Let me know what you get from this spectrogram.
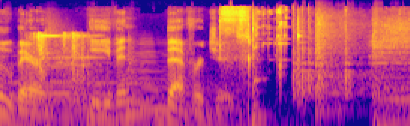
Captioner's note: bottle cap opening; upbeat music playing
